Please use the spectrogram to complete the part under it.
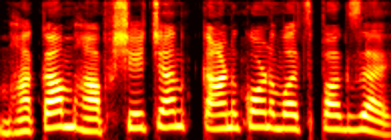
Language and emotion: Goan Konkani, neutral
